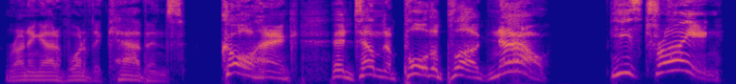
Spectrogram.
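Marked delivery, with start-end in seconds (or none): 1.7-4.2 loud, high urgent shout. A narrator's reading. Sheriff yelling orders. 4.6-5.4 very high, loud frantic shout; shouting back. A narrator's reading. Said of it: "a deputy shouts back".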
